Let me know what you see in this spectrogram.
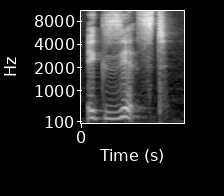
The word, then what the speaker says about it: exist: 那这句话呢，我们要注意的发音点，首先就是 exist 这个单词。那我们要注意这个词，它其实不太好读哈。我们读的时候要注意是 eg，跟后面的 e exist。那当然，我们要注意里面的这个 g 的发音呢，也不要发的过重。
